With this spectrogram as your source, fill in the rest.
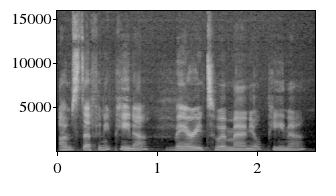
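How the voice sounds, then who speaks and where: A woman's voice: medium pitch, quick pace. A middle-aged woman from New York City, born in Ecuador, talking conversationally as a guest in an interview. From born in Ecuador, raised in New York City. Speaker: podcast guest, mortgage lender.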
